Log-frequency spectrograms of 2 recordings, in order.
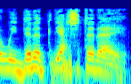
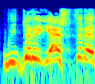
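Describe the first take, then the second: First: Said in the usual way. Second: Much higher and louder, fed up; exasperated outburst. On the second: Shown as a demonstration. Rabbi mock-shouting at the looping inner chatter, fed up. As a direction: burst out with it, fed up.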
